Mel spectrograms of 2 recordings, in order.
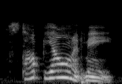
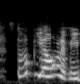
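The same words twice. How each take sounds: First: Said in the usual way. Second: High, loud mock complaint; hammed-up protest; mock yell. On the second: Real, not acted. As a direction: yell it back playfully.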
